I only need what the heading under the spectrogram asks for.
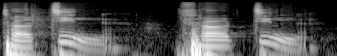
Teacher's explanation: Y à, đuôi 13. Thì ở đây từ số 13 cho đến số 19 đều nhấn, các con số này được nhấn ở gì? Âm thứ hai. Đó là âm y.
